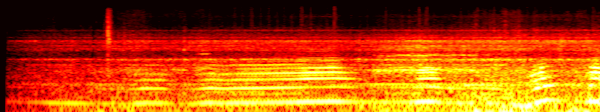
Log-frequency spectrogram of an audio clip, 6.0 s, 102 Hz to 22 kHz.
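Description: Turbocharged Nissan 350Z's 3.5-litre V6 heard from inside the cabin under hard acceleration at speed, its pitch climbing, dipping briefly at gear changes and climbing again. The sound fades in at the start.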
